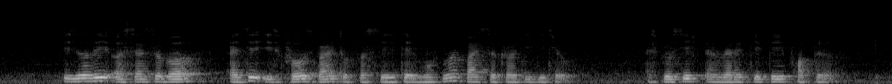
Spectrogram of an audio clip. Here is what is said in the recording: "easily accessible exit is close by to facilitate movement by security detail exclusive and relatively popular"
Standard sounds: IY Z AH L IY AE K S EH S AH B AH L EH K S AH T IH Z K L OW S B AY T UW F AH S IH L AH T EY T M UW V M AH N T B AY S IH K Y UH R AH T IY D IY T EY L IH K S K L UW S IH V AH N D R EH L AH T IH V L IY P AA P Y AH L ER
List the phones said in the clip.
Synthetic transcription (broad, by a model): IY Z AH L IY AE S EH S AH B AH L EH S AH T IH S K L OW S B AY T UW F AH S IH L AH T EY T M UW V M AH N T B AY S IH K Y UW R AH T IY D IY T EY L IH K S K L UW S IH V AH N R EH L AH T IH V L IY P AA P Y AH L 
